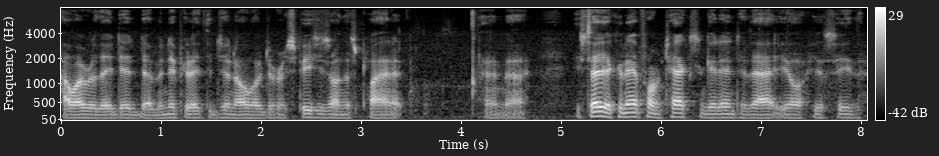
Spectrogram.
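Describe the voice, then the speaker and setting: The speech comes at a very fast pace in a flat monotone, with noticeable background noise behind it. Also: man, very deep, low pitch for a man. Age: 80s+. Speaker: Bigfoot researcher and author. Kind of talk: interview. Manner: hesitant, with many fillers.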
